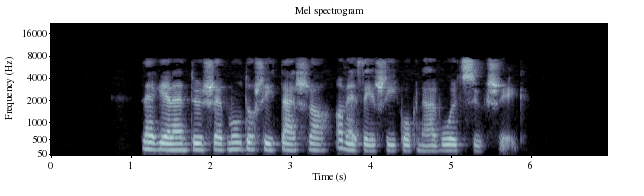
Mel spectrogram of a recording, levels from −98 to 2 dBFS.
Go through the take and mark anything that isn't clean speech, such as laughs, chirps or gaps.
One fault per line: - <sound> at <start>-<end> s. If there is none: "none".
none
